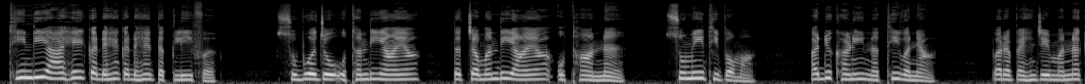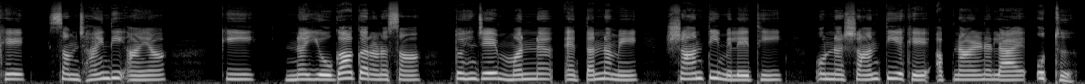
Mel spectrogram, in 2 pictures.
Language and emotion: Sindhi, neutral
